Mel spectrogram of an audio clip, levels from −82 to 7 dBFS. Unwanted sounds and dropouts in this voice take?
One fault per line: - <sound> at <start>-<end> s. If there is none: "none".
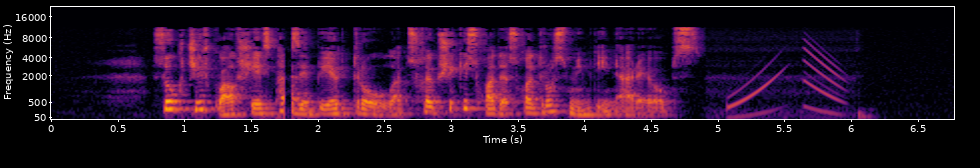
- dropout at 1.7-1.8 s
- chirp at 5.1-6.0 s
